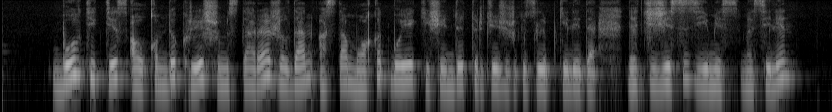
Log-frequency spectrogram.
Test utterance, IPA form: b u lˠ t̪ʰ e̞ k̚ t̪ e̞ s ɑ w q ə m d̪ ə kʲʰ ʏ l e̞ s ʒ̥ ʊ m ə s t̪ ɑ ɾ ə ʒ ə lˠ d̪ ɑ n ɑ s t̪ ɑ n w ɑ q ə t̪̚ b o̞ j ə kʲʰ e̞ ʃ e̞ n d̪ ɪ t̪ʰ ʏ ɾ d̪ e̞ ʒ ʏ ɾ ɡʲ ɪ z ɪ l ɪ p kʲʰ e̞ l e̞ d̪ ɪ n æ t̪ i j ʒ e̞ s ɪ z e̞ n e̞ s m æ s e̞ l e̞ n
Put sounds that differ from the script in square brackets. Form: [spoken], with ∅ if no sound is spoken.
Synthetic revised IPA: b [ʊ] lˠ t̪ʰ e̞ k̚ t̪ e̞ s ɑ w q ə m d̪ ə kʲʰ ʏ [ɾ] e̞ s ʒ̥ ʊ m ə s t̪ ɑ ɾ ə ʒ ə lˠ d̪ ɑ n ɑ s t̪ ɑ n w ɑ q ə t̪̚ b o̞ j ə kʲʰ e̞ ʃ e̞ n d̪ ɪ t̪ʰ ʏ ɾ d̪ e̞ ʒ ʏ ɾ ɡʲ ɪ z ɪ l ɪ p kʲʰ e̞ l e̞ d̪ ɪ n æ t̪ i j ʒ e̞ s ɪ z e̞ [m] e̞ s m æ s e̞ l e̞ n

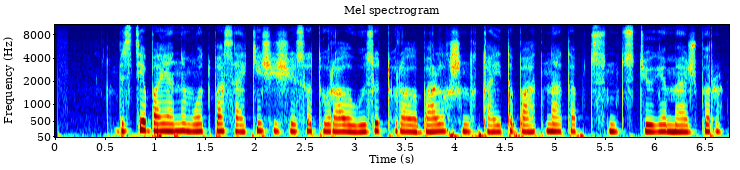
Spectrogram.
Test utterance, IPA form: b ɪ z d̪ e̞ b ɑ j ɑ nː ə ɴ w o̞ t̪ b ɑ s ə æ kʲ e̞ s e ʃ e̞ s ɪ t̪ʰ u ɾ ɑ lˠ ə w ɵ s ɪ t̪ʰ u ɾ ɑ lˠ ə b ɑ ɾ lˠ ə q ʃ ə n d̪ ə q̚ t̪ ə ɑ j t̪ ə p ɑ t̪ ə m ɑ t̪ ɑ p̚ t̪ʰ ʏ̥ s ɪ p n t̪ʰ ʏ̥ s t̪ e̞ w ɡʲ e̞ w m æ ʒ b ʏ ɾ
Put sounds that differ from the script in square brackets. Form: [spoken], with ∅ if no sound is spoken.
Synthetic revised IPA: b ɪ z d̪ e̞ b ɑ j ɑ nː ə ɴ w o̞ t̪ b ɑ s ə æ kʲ e̞ [ʃ] e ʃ e̞ s ɪ t̪ʰ u ɾ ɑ lˠ ə w ɵ [z] ɪ t̪ʰ u ɾ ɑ lˠ ə b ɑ ɾ lˠ ə q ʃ ə n d̪ ə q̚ t̪ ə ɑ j t̪ ə p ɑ t̪ ə [n] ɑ t̪ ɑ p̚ t̪ʰ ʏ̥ s ɪ [∅] n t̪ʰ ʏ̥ s t̪ e̞ w ɡʲ e̞ [∅] m æ ʒ b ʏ ɾ

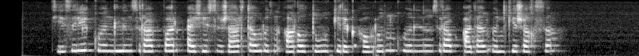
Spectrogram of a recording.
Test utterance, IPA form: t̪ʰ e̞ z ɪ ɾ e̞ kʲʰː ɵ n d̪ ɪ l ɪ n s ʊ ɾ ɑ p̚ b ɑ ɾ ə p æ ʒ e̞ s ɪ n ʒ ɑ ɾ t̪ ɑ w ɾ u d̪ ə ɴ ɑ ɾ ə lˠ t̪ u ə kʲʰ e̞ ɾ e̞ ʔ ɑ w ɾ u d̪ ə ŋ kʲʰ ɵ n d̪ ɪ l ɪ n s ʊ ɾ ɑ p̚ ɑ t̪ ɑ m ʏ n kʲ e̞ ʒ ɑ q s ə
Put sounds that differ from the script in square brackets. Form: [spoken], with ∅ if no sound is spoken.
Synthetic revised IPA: t̪ʰ e̞ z ɪ ɾ e̞ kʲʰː ɵ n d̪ ɪ l ɪ n s ʊ ɾ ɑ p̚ b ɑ ɾ ə p æ ʒ e̞ s ɪ n ʒ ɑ ɾ t̪ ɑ w ɾ u d̪ ə [n] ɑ ɾ ə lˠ t̪ u ə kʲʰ e̞ ɾ e̞ [k] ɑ w ɾ u d̪ ə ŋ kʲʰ ɵ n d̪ ɪ l ɪ n s ʊ ɾ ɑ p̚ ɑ [d̪] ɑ m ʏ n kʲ e̞ ʒ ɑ q s ə

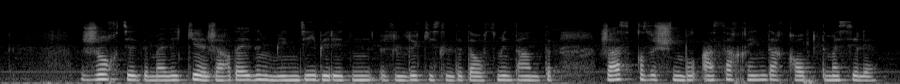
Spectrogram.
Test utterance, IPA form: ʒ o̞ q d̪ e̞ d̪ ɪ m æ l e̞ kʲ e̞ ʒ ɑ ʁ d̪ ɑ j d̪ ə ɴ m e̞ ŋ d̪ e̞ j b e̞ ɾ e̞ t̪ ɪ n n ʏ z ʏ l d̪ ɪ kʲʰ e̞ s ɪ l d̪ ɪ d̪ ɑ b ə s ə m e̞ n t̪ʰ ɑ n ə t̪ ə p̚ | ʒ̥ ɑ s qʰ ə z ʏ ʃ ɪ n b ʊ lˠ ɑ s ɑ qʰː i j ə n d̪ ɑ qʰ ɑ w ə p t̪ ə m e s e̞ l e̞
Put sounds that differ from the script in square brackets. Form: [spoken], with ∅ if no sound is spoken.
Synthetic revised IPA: ʒ o̞ q d̪ e̞ d̪ ɪ m æ l e̞ kʲ e̞ ʒ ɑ ʁ d̪ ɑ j d̪ ə ɴ m e̞ ŋ d̪ e̞ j b e̞ ɾ e̞ t̪ ɪ n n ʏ z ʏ l d̪ ɪ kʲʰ e̞ s ɪ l d̪ ɪ d̪ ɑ [w] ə s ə m e̞ n t̪ʰ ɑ n ə t̪ ə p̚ | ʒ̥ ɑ s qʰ ə z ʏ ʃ ɪ n b ʊ lˠ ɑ s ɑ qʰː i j ə n d̪ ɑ qʰ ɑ w ə p t̪ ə m [æ] s e̞ l e̞

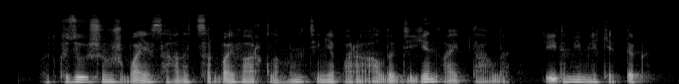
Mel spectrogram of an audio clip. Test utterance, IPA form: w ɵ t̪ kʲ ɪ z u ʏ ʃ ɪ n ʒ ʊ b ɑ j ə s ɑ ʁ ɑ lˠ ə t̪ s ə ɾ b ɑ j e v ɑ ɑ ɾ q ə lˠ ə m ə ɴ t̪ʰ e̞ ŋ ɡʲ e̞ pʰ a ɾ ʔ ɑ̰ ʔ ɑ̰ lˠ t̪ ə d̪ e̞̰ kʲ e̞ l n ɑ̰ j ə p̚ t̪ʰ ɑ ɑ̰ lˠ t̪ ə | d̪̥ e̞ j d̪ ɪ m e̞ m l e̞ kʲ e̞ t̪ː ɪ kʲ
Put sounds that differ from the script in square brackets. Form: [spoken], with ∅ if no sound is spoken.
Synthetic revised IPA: w ɵ t̪ kʲ ɪ z u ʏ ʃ ɪ n ʒ ʊ b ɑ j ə s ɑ ʁ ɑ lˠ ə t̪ s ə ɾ b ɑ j e v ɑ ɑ ɾ q ə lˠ ə m ə ɴ t̪ʰ e̞ ŋ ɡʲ e̞ pʰ [ɑ] ɾ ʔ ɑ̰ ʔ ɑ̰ lˠ [d̪] ə d̪ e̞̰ [ɡʲ] e̞ [∅] n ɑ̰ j ə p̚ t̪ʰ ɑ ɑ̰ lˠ [d̪] ə | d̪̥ e̞ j d̪ ɪ m e̞ m l e̞ kʲ e̞ t̪ː ɪ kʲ

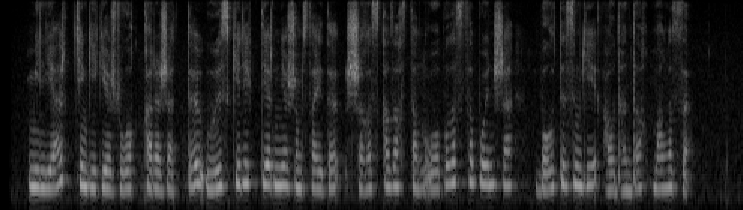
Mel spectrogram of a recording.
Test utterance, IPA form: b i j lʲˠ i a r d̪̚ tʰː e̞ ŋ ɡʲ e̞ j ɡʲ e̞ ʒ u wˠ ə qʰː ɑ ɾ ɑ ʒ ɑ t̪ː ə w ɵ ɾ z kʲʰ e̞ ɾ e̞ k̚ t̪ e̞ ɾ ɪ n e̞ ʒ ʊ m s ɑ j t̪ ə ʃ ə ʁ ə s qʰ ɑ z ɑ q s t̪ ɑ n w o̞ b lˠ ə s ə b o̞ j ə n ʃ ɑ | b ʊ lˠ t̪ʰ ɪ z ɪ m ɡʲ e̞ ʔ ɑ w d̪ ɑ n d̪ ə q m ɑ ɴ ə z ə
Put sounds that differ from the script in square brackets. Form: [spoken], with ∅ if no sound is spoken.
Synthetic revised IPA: [m] i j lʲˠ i a r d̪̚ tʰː e̞ ŋ ɡʲ e̞ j ɡʲ e̞ ʒ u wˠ ə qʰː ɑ ɾ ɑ ʒ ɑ t̪ː ə w ɵ [∅] z kʲʰ e̞ ɾ e̞ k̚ t̪ e̞ ɾ ɪ n e̞ ʒ ʊ m s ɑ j [d̪] ə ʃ ə ʁ ə s qʰ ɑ z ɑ q s t̪ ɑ n w o̞ b lˠ ə s ə b o̞ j ə n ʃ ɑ | b ʊ lˠ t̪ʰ ɪ z ɪ m ɡʲ e̞ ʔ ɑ w d̪ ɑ n d̪ ə q m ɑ ɴ ə z ə

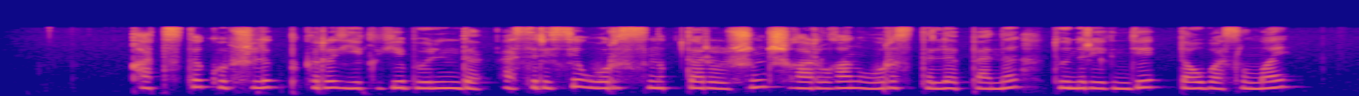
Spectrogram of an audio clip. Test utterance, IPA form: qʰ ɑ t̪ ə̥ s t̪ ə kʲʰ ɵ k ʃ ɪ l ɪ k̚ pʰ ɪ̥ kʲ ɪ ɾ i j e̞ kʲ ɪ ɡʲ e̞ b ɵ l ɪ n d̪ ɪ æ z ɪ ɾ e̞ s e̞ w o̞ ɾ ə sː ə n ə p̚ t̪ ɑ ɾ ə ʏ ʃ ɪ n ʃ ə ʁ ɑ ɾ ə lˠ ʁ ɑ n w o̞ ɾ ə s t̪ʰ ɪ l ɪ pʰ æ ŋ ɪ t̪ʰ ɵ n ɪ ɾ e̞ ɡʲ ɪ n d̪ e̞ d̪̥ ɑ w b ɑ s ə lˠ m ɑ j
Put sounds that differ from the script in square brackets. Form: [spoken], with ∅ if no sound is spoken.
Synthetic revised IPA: qʰ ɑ t̪ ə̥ s t̪ ə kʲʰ ɵ [p] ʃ ɪ l ɪ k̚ pʰ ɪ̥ kʲ ɪ ɾ [ɪ] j e̞ kʲ ɪ ɡʲ e̞ b ɵ l ɪ n d̪ ɪ æ [s] ɪ ɾ e̞ s e̞ w o̞ ɾ ə sː ə n ə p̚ t̪ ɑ ɾ ə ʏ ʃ ɪ n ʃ ə ʁ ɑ ɾ ə lˠ ʁ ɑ n w o̞ ɾ ə s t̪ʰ ɪ l ɪ pʰ æ [n] ɪ t̪ʰ ɵ n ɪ ɾ e̞ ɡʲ ɪ n d̪ e̞ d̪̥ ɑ w b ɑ s ə lˠ m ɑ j

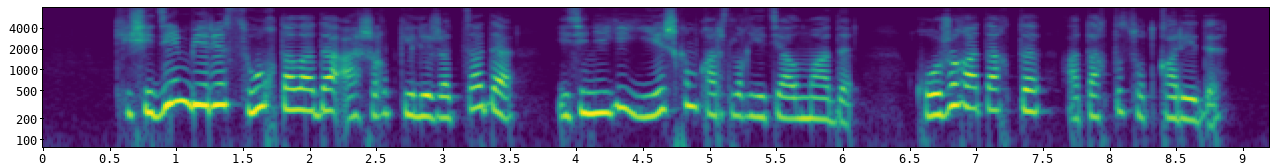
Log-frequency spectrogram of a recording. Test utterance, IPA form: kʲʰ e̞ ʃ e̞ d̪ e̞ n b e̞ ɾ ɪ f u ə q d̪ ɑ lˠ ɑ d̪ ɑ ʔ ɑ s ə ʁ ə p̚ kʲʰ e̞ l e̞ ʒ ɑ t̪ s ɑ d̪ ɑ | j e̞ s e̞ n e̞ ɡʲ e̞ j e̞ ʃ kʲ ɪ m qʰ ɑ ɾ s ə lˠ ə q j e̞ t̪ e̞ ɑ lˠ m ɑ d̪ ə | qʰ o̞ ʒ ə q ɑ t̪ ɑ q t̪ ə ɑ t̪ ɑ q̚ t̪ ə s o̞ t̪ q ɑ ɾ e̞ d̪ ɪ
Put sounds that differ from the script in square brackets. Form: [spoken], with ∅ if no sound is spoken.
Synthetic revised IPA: kʲʰ e̞ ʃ e̞ d̪ e̞ n b e̞ ɾ ɪ [s] u ə q d̪ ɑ lˠ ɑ d̪ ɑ ʔ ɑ [ʃ] ə ʁ ə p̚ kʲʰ e̞ l e̞ ʒ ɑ t̪ s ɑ d̪ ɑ | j e̞ s e̞ n e̞ ɡʲ e̞ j e̞ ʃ kʲ ɪ m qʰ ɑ ɾ s ə lˠ ə q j e̞ t̪ e̞ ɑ lˠ m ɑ d̪ ə | qʰ o̞ ʒ ə q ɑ t̪ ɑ q t̪ ə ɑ t̪ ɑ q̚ t̪ ə s o̞ t̪ q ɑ ɾ e̞ d̪ ɪ

